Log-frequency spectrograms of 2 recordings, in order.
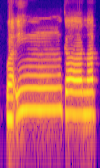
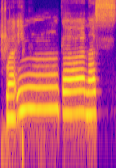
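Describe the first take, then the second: First: The final t has no breath after it. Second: The final t hisses like an s sound. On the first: "jangan lupa diberikan sifat hamasnya, mengalirnya nafas, jangan" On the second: "itu berlebihan hamasnya"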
